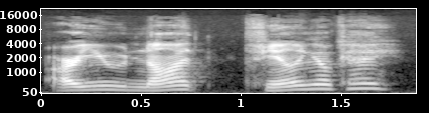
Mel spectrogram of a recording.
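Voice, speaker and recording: An actor playing a grumpy, awkward, lovestruck male vampire in an intimate romantic audio drama, with a halting, flustered, terse delivery. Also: high voice, bright, forceful tone, dry recording, studio quality. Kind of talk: romantic fantasy audio drama acting, ASMR.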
